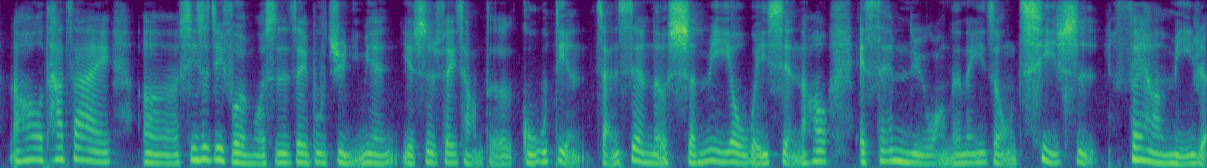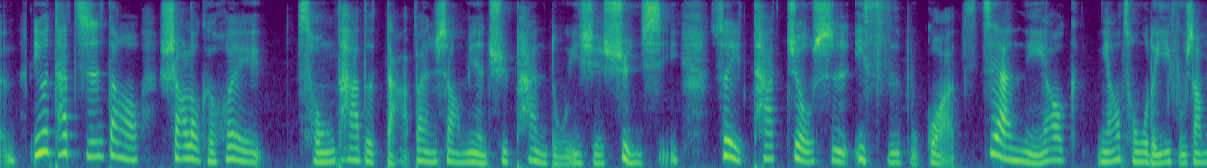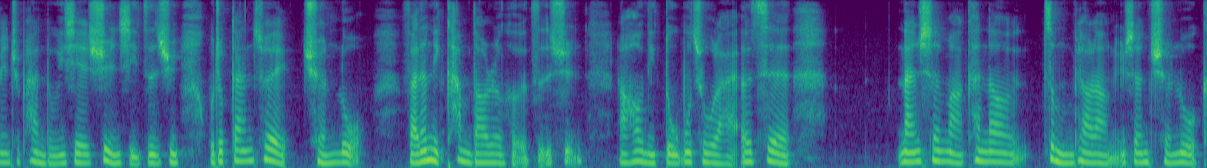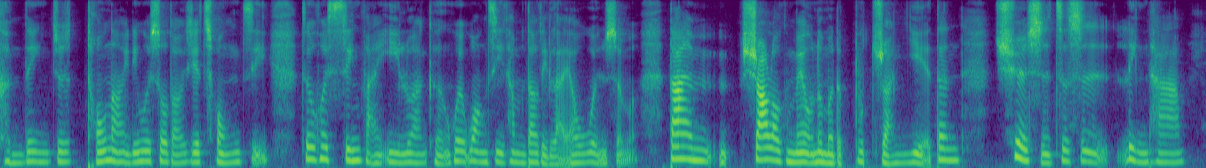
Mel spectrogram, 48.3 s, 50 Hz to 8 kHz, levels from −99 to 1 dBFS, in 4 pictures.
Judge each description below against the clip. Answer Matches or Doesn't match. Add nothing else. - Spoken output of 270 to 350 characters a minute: Doesn't match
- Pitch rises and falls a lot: Doesn't match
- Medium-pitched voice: Matches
